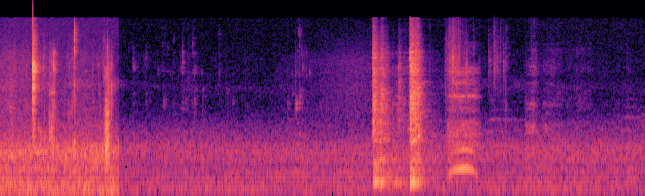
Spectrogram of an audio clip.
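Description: Close-up chewing and eating sounds, crisp clicks and mouth noises, for about the first second, then cut off suddenly to quiet outdoor ambience. Near the middle come two short sharp sounds and a brief call that rises and falls in pitch.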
